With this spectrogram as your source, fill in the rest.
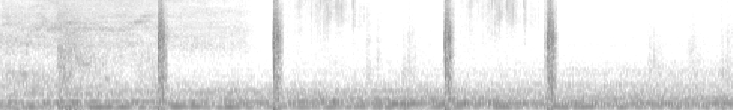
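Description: Small items clink and rattle as they are picked up one after another.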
